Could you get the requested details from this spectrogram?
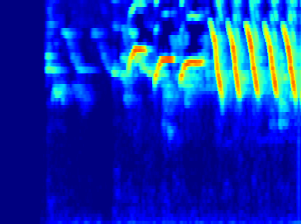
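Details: Red canary, young and still learning to sing, gives soft warbling notes that lead into clear whistles and then a steady series of loud, falling high notes about five per second.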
